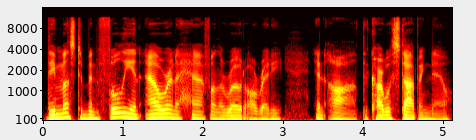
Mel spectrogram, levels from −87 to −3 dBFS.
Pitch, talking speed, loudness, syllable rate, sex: 110 Hz, 235 wpm, -22 LUFS, 5.7 syllables/s, male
